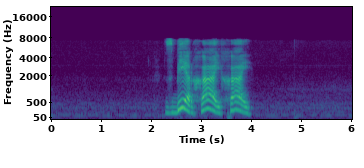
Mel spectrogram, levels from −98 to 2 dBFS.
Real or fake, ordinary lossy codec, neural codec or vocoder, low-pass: real; none; none; none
